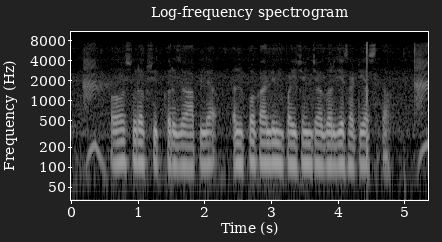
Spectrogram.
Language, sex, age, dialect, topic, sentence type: Marathi, male, 31-35, Southern Konkan, banking, statement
